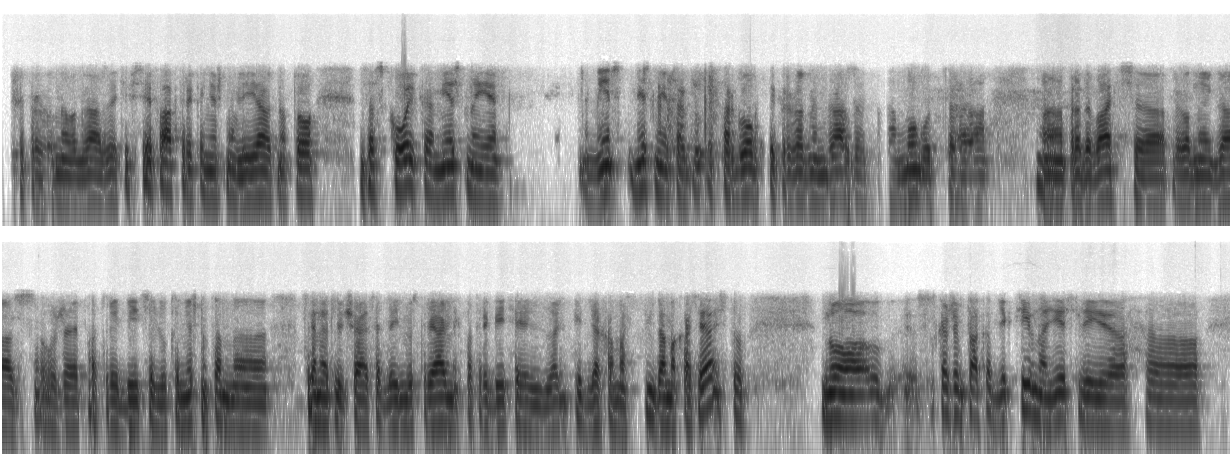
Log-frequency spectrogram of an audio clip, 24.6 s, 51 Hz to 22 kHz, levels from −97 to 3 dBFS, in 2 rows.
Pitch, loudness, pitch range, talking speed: 110 Hz, -17 LUFS, 105-125 Hz, 100 wpm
